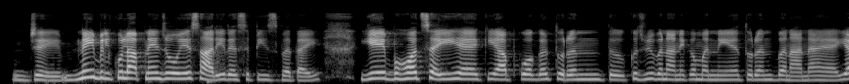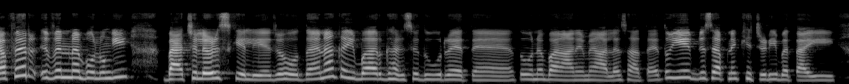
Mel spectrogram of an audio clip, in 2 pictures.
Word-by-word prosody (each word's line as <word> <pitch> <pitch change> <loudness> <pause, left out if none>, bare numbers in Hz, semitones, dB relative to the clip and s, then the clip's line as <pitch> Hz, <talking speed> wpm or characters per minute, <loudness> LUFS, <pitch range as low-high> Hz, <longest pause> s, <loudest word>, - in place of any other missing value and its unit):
जी। 195 -2 -2
नहीं 295 +11 +6
बिल्कुल, 285 0 +4
आपने 275 0 +6
जो 265 0 +1
ये 265 +1 +3
सारी 235 -5 +4
रेसिपीज़ 220 -3 -5
बताई, 190 +2 -5 0.4
ये 275 +4 +8
बहुत 275 +2 +3
सही 250 -3 +5
है 245 -2 +4
कि 245 +1 -4
आपको 225 +1 -1
अगर 235 +1 -3
तुरंत 230 -1 -4 0.2
कुछ 260 -4 -6
भी 260 - -3
बनाने 225 -3 -1
का 230 +1 -7
मन 220 -1 -4
नहीं 215 0 -3
है, 215 0 -3
तुरंत 215 0 -5
बनाना 195 -2 -3
है 200 -1 -3
या 260 +2 +4
फिर 405 +2 +4
इवन 325 +3 +1
मैं 320 -1 +3
बोलूँगी 290 +4 -1 0.4
बैचलर्स 260 +3 +3
के 245 -4 -3
लिए 210 -2 -3
जो 240 +3 -5
होता 235 0 -4
है 260 - +1
ना 345 +4 +2
कई 315 -4 0
बार 255 -1 +1
घर 245 -2 -7
से 250 - -9
दूर 225 0 -11
रहते 215 -1 -5
हैं, 195 -1 -7
तो 235 +2 -10
उन्हें 230 0 -9
बनाने 200 -2 -4
में 205 0 -9
आलस 200 +2 -6
आता 190 0 -9
है। 210 - -7
तो 305 - -8
ये 315 +1 +4
जैसे 280 0 -2
आपने 265 0 -3
खिचड़ी 240 -3 -8
बताई 195 -2 -5
230 Hz, 210 wpm, -21 LUFS, 210-265 Hz, 0.4 s, ये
